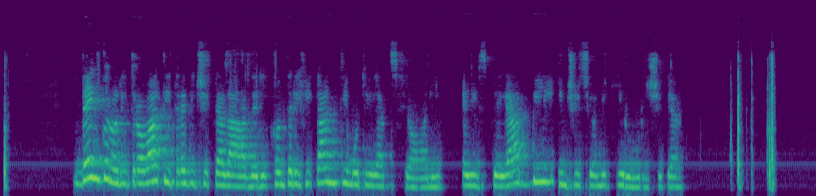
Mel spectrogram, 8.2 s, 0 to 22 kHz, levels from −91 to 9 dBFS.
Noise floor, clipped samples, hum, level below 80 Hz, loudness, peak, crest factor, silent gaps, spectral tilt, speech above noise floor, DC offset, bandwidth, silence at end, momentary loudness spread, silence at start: -70 dBFS; under 0.1%; none; -64 dBFS; -22 LUFS; -4 dBFS; 18 dB; none; -6 dB/octave; 50 dB; under 0.1%; 7.8 kHz; 0.4 s; 11 LU; 0.05 s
